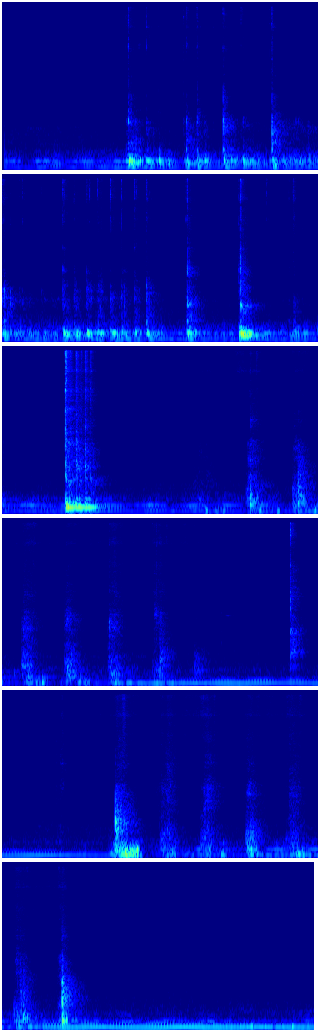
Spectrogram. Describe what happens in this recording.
A person types on keyboard, then walks to the switch and turns off the light, and walks away.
